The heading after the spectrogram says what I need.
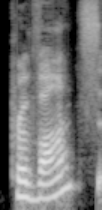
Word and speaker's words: Provence: sure okay Curtis who comes to us from Provence am I saying that right that's perfect yeah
